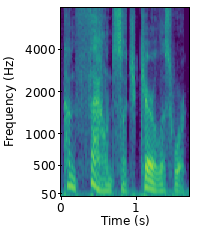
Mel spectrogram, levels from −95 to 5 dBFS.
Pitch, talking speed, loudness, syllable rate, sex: 105 Hz, 140 wpm, -19 LUFS, 4.2 syllables/s, male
